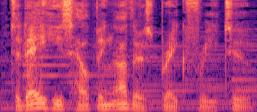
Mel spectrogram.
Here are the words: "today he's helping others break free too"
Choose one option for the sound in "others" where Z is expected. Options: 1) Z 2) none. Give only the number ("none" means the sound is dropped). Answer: 1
